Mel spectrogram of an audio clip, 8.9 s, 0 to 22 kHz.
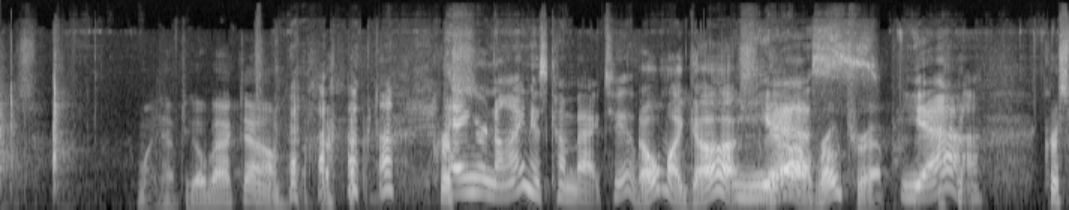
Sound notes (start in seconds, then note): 2.4 chuckles; 3.9 laughs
